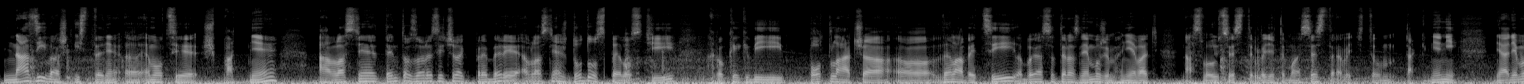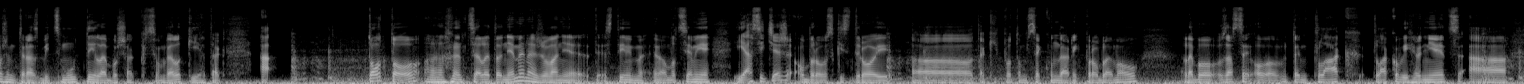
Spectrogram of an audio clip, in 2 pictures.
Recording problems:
low rumble; noticeable; throughout; 15 dB below the speech

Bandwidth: 15 kHz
